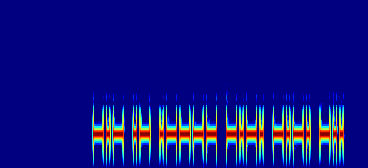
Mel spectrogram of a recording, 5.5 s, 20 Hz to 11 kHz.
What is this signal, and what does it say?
Morse code, heard as a keyed tone, about 24 wpm, 700 Hz. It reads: KA1CCD
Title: Speed Racing - USA 2x3 Call Signs 20wpm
